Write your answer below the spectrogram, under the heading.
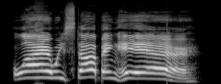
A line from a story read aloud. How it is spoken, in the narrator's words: Alistair called, screaming over the gale of wind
